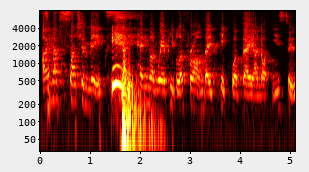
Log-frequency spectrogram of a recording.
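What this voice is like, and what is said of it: Mixed Austrian and Australian accent. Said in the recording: “There's an accent and I don't know what it is ... my accent is all the way from Austria ... it wasn't English. It's not English, but like, it was Australian or New Zealand ... Australians always hear my Austrian accent, and everywhere else I go, I get Australian”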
